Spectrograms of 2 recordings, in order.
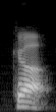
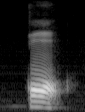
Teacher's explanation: بالکل صحیح مخرج اس کا ہے زبان کی جڑ اور اوپر کا تالو، یعنی پیچھے بالکل جو زبان کا اینڈ ہوتا ہے، آخری کنارہ کہہ لیجیے اس کو، وہ اوپر سے لگائیں گے، ذرا منہ کی طرف لگائیں گے تو باریک آواز پڑی جائے گی کیا، اور ذرا پیچھے گلے کی طرف لے جائیں گے تو موٹی آواز بن جائے گی قو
